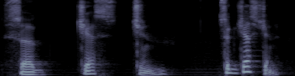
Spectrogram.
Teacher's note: Tin the T makes the CH sound so together suggestion suggestion put stress on the second syllable · Put the stress on the second syllable.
